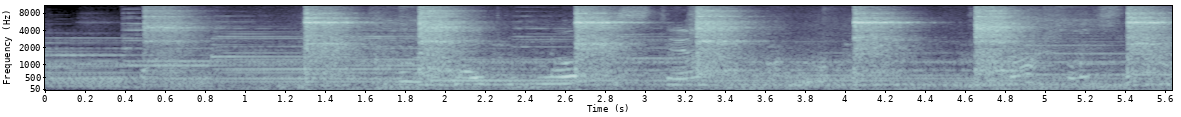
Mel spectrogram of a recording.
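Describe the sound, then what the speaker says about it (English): A big church bell in a bell tower strikes repeatedly, about seven loud metallic clangs at a steady rhythm, each ringing on briefly, heard up close. "That's another chime going on. That's the chime. big bell."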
